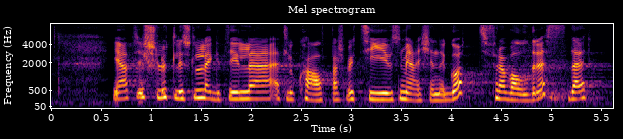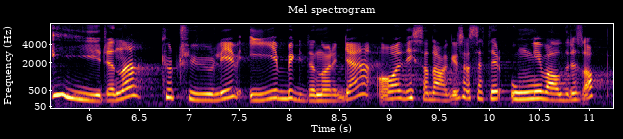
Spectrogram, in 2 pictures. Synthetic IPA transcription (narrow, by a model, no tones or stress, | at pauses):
jæɪhɑʈʰɪlʂɭʉt̪ːlʏst̪ɪlɔlɛɡːət̪ʰɪlɛ̰t̪lʊkʰɑːlt̪̚pʰæʂpɛk̚t̪ʰiːʋsɔmjæɪçɛnːəɾɡɔt̪ːfɾɑːʋɑld̪ɾəsd̪ɛæɾɛt̪ | yːɾənəkʰʉlt̪ʰʉːɭiːʋɪbʏɡd̪ənɔɾɡəʔɔd̪ɪsːəd̪ɑːɡəɾʂɔsɛt̪ːəɾʊŋːɪʋɑld̪ɾəsɔpː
